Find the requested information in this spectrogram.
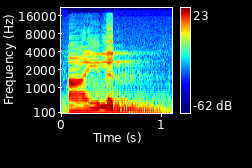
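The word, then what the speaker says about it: island: katanya bikin goto ada Ainun bacanya Ilen King artinya pulau Ayo kita nggak bisa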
